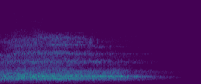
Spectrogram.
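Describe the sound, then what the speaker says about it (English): A single long, audible exhale, a deep breath let out close to the microphone, steady for about two seconds before trailing off into silence. "Taking a nice deep breath in, and a big exhale."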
